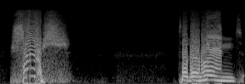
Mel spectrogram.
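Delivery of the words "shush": long voiceless shush; mock shushing. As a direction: shush the wind as a demonstration. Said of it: "I walked outside my house and went".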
